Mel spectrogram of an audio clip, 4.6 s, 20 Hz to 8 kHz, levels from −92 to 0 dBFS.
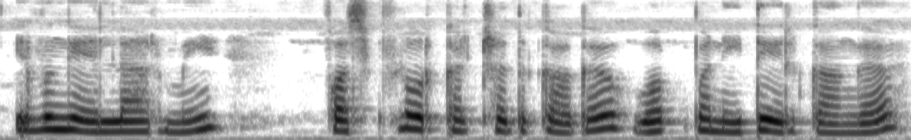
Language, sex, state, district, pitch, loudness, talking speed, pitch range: Tamil, female, Tamil Nadu, Nilgiris, 230 Hz, -16 LUFS, 105 wpm, 215-255 Hz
